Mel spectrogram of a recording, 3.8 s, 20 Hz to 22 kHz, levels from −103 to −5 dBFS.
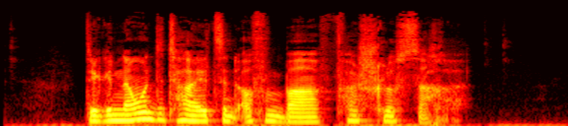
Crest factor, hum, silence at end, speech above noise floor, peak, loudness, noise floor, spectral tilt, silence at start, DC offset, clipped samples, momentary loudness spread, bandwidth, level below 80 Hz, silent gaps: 18 dB; none; 0.1 s; 28 dB; -10 dBFS; -28 LUFS; -55 dBFS; -7 dB/octave; 0.45 s; under 0.1%; under 0.1%; 13 LU; 15 kHz; -56 dBFS; none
